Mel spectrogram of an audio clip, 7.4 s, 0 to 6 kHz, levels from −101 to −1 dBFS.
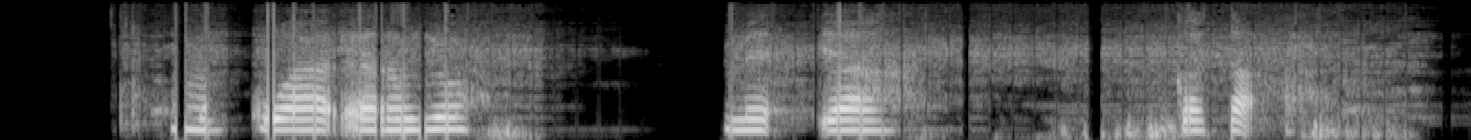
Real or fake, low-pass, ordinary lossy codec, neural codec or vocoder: real; 5.4 kHz; AAC, 48 kbps; none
